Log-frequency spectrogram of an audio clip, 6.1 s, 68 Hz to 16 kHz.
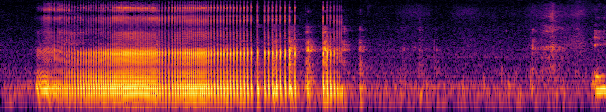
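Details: A tiny 5 lb Shih Tzu sleeping hard after a long day with no naps, letting out one long, loud, rasping snore lasting about three seconds, then quieter breathing.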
